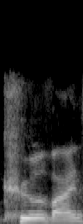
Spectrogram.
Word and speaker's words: Kuhlwein: Kuhlwein, so you hear it in the original pronunciation just once in this conversation.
